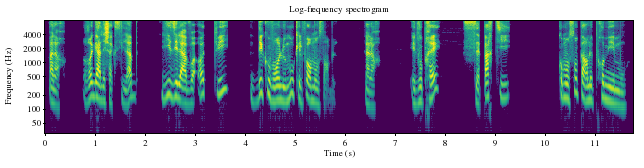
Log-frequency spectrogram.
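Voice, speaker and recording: A woman's voice: sits low, a little mellow, dry recording, clean studio sound. A woman giving a children's reading lesson, sounding out letters and syllables one by one, repeating each sound and praising often. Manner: encouraging. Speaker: reading teacher.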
